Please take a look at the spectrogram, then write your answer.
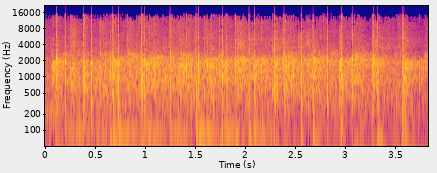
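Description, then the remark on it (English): An audience claps in a steady round of applause, many hands producing dense, sharp crackling claps that stay loud and even throughout, given for TriMet and Raymore Construction for an award. “And if we can, I would honestly like a round of applause because of this award.”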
